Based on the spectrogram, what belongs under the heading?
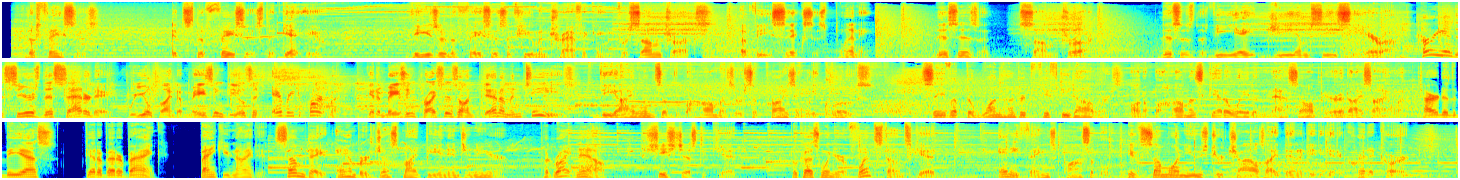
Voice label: Commercial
